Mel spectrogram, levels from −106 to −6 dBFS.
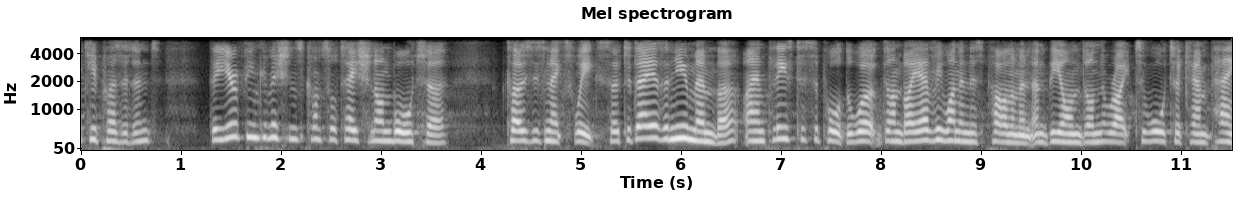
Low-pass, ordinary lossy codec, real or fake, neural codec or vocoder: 5.4 kHz; none; fake; autoencoder, 48 kHz, 32 numbers a frame, DAC-VAE, trained on Japanese speech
